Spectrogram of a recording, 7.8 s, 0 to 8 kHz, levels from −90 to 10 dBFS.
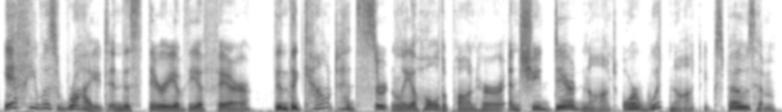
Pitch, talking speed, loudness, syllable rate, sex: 185 Hz, 215 wpm, -20 LUFS, 4.9 syllables/s, female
